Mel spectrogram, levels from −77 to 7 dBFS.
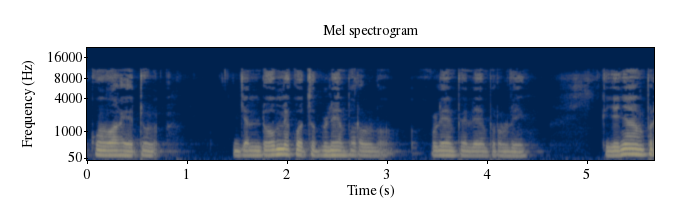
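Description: Lossy encoding at a low bitrate is the likely cause of the damage running through the whole of this speech clip, which carries plainly audible MP3 compression artefacts. Short of bits, the encoder has cut everything above 11.2 kHz, which fits a rate of around 49 kbps, and it drops quieter frequency lines that flicker in and out between frames. The result is a dull top end with a watery, swirling texture, metallic chirping on s sounds and smeared consonant attacks.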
